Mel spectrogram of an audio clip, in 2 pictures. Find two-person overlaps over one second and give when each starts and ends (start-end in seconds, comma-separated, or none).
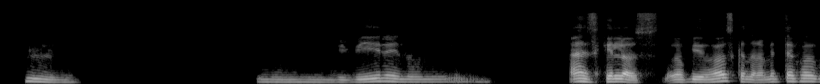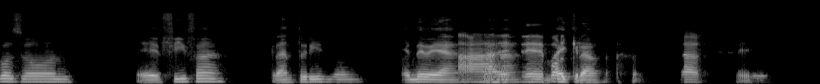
12.8-14.1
